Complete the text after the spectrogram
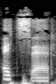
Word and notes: egyszer: Hungarian

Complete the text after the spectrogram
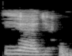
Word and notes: jegy: Hungarian

